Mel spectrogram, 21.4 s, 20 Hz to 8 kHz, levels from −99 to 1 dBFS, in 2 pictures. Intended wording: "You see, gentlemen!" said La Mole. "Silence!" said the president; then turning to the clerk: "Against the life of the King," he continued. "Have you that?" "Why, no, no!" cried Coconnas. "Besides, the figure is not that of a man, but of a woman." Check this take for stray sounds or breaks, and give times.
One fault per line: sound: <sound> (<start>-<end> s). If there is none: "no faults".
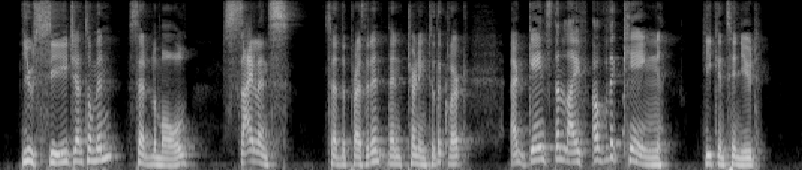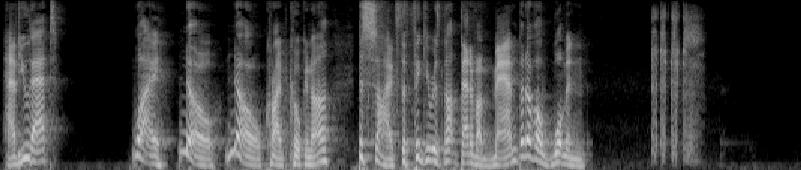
sound: throat clearing (19.4-20.1 s)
